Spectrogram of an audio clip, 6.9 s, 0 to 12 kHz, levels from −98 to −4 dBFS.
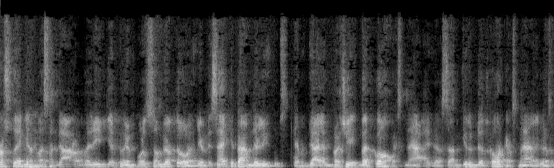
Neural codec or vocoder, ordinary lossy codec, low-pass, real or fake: codec, 24 kHz, 1.5 kbps, HILCodec; MP3, 64 kbps; 10.8 kHz; fake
